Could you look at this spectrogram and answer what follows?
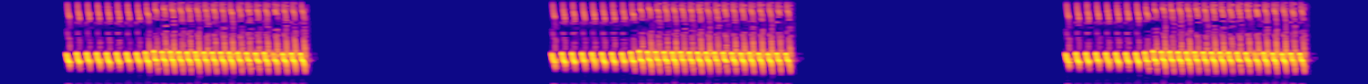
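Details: European greenfinch song: three identical buzzy, rapid trills, each lasting nearly two seconds, repeated about every four seconds with silence between.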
